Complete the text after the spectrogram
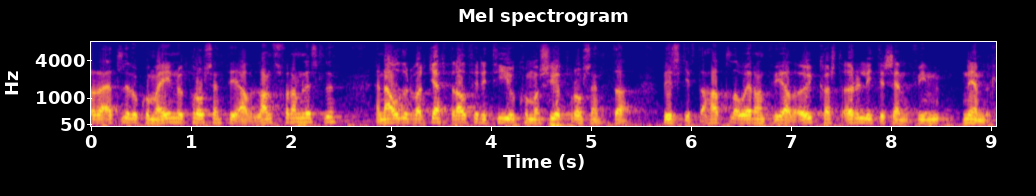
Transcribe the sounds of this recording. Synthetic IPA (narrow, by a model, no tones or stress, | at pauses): ɾaɛt̪lɪvʏkʰɔːmaeːjnʏpʰɾowsɛn̥t̪ɪavlant̪sfɾamlest̪lʏ | ɛnaːwðʏɾvaɾcɛr̥t̪ɾawðfɪɾɪɾt̪ʰiːjʏkʰɔmasjœːpʰɾowsɛn̥t̪a | vɪðscɪft̪aɦat̪laɔɛɾhanθviaðœːɥkʰast̪œɾliːt̪ɪsɛmθvinɛːmʏ̰ɾ̥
